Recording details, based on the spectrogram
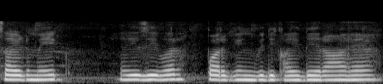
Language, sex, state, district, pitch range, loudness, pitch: Hindi, female, Uttar Pradesh, Shamli, 210-220 Hz, -14 LUFS, 215 Hz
